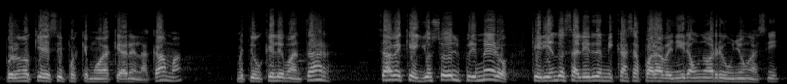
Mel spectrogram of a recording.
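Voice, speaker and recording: A man's voice: fairly high pitch, quick pace, fairly bright tone. A man from the Caribbean giving an informal sermon, talking conversationally to his listeners, often calling them brother and checking they follow. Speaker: lay preacher. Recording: long reverb from a room.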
